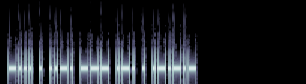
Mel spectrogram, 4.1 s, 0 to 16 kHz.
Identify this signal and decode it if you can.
Morse code, heard as a keyed tone, about 34 wpm, 700 Hz. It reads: BEFORE.
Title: Sentences from Top 1100 Words 35wpm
